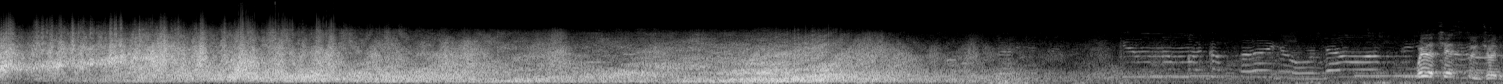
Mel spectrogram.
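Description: Jet aircraft engine roaring loud and close during an air show display at RIAT 2019, with a sustained broad roar for about ten seconds before fading, while a commentator talks over it.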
